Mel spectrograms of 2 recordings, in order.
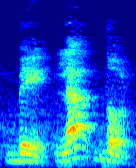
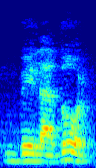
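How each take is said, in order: First: "velador" very slowly, as ve, la, dor; split into syllables. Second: Said in the usual way. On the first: Shown as a demonstration. Teacher separates the word for children, syllable by syllable. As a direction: break "velador" into three spaced beats. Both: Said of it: "Separo en sílaba".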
